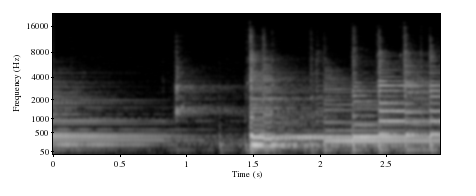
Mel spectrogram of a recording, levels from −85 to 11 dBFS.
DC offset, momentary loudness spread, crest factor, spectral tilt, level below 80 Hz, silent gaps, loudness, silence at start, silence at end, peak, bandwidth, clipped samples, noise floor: under 0.1%; 19 LU; 16 dB; -5.5 dB/octave; -52 dBFS; none; -21 LUFS; 0 s; 0 s; -6 dBFS; 15.5 kHz; under 0.1%; -44 dBFS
